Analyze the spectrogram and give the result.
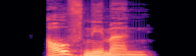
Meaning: dative plural of Aufnehmer
- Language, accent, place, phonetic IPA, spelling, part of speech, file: German, Germany, Berlin, [ˈaʊ̯fˌneːmɐn], Aufnehmern, noun, De-Aufnehmern.ogg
